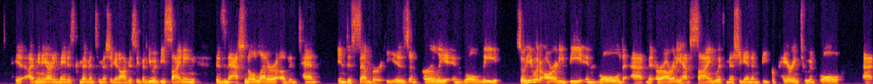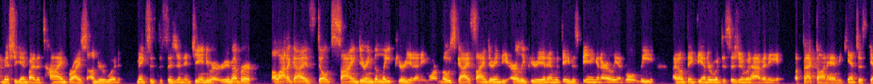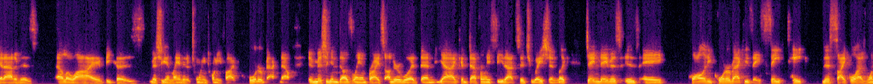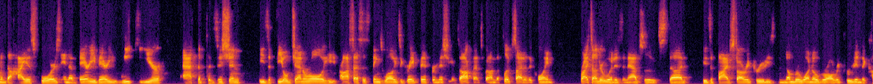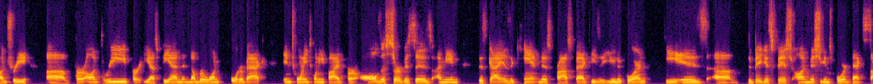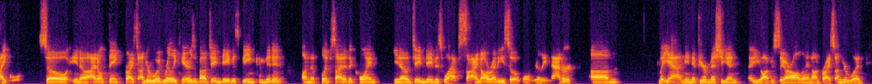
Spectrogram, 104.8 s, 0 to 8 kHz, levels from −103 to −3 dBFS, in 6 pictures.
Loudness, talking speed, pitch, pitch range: -17 LUFS, 165 wpm, 115 Hz, 105-125 Hz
